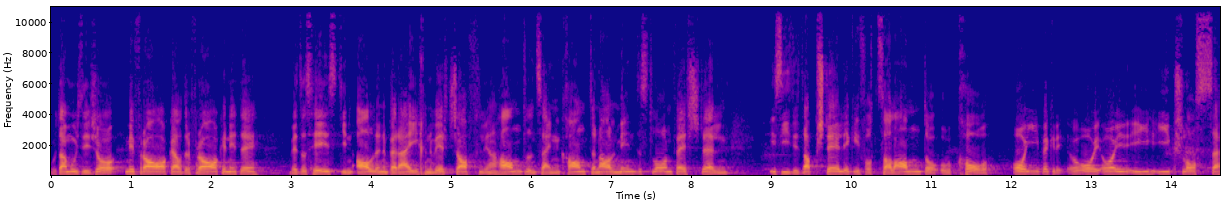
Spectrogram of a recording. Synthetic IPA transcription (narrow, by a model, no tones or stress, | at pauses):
ʊd̥ɑmusɪʃoːmɪfɾɑːɡ̥əo̰ːd̪əɾfɾɑːɡ̥ənid̪eː | ʋid̥ɑshɪːstɪnɑlənbɛɾaɪχənvɪɾtʃɑftlɪçəɦɑnd̪l̩nsaɪnənkʰɑnt̪onɑːlənmɪnd̪əstloːnfɛstʃtɛlən | isidetɑpʃtɛlɪɡifot͡sɑlɑnd̪oʔʊkʰoː | ʔɔʏbəɡɔʔɔiːiːɡ̥ʃlɔsə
